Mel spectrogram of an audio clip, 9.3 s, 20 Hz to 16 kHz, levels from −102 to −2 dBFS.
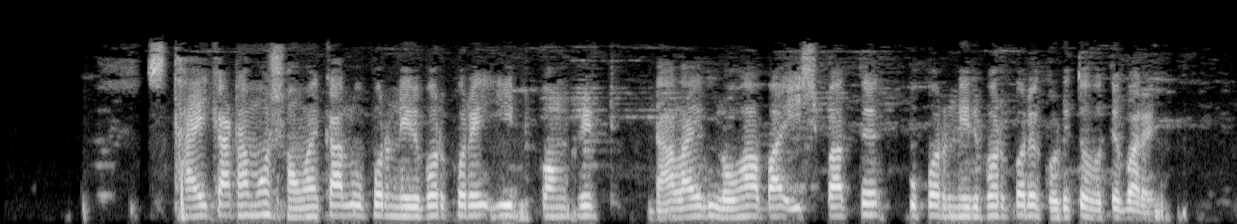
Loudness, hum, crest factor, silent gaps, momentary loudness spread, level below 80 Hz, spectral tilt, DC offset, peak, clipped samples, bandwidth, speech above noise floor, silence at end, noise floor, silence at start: -18 LUFS; none; 16 dB; none; 6 LU; -60 dBFS; -5.5 dB/octave; under 0.1%; -2 dBFS; under 0.1%; 8 kHz; 51 dB; 0.4 s; -68 dBFS; 0.75 s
